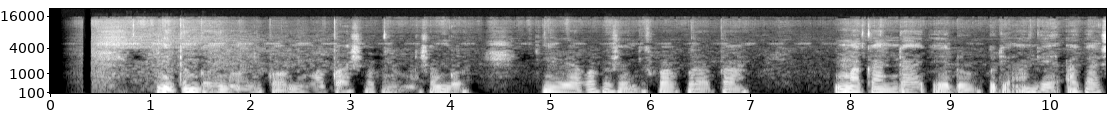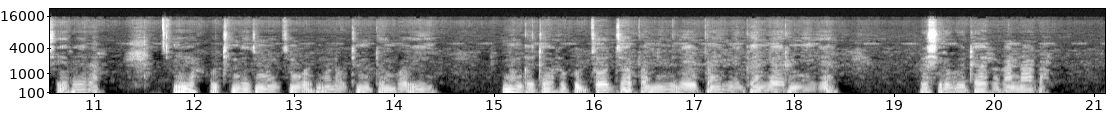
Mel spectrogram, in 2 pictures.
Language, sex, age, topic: Ndau, male, 25-35, health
